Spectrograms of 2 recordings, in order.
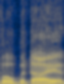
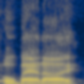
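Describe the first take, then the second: First: The name is pronounced in the usual way. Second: The middle of the name sounds like 'bad eye'. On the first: The speaker calls it right. "instead of Obadiah" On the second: The speaker calls it wrong. "they would say Obadiah"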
